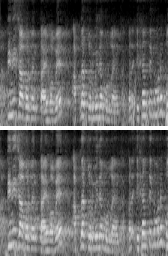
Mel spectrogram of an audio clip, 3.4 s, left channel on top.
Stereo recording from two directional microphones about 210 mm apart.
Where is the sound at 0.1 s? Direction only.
50° right (ahead or behind).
